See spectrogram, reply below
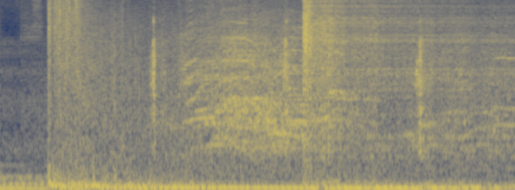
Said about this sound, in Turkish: Savaş ortamı gibi bir şeydi ya. Ne oldu öyle bir şeyler patladı falan?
